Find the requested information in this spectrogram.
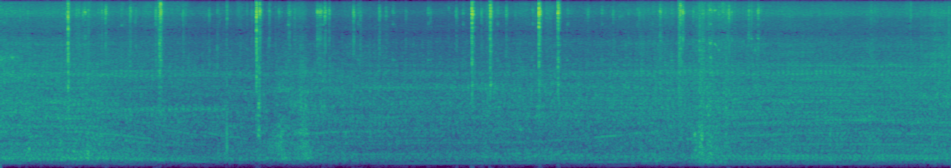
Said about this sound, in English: And I'm driving the company work truck. As if you can't hear it,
